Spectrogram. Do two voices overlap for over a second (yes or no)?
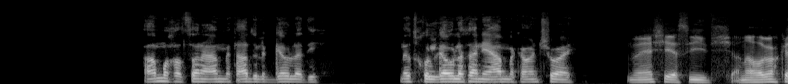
no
